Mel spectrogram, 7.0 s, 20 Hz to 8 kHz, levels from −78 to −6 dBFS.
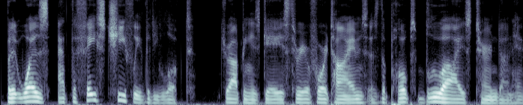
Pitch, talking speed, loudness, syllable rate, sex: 100 Hz, 215 wpm, -19 LUFS, 4.8 syllables/s, male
